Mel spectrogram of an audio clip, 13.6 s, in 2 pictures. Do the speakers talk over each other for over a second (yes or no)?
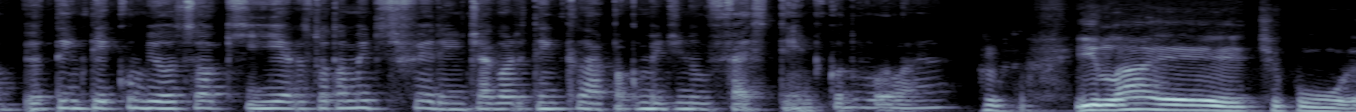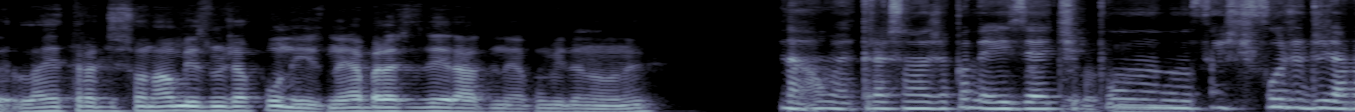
no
